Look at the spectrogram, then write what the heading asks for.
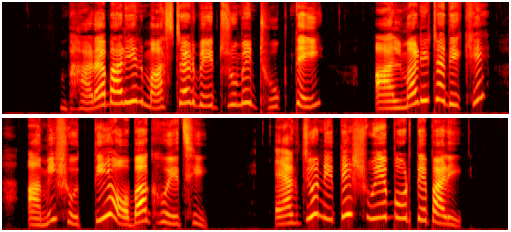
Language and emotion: Bengali, surprised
